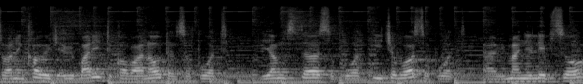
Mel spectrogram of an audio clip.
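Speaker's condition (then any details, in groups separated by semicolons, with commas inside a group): No condition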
